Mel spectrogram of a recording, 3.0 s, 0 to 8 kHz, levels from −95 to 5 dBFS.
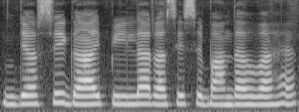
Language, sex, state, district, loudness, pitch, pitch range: Hindi, female, Jharkhand, Palamu, -14 LUFS, 225 Hz, 215-225 Hz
